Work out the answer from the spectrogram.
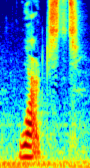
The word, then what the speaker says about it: watched: Watched. Watched. Đây là âm T.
